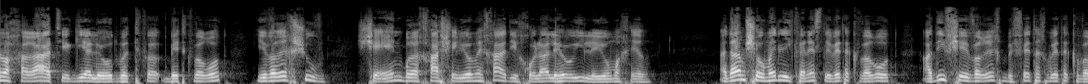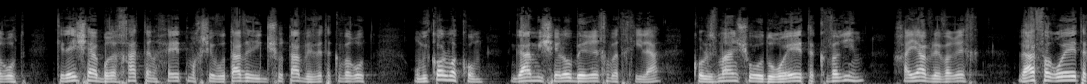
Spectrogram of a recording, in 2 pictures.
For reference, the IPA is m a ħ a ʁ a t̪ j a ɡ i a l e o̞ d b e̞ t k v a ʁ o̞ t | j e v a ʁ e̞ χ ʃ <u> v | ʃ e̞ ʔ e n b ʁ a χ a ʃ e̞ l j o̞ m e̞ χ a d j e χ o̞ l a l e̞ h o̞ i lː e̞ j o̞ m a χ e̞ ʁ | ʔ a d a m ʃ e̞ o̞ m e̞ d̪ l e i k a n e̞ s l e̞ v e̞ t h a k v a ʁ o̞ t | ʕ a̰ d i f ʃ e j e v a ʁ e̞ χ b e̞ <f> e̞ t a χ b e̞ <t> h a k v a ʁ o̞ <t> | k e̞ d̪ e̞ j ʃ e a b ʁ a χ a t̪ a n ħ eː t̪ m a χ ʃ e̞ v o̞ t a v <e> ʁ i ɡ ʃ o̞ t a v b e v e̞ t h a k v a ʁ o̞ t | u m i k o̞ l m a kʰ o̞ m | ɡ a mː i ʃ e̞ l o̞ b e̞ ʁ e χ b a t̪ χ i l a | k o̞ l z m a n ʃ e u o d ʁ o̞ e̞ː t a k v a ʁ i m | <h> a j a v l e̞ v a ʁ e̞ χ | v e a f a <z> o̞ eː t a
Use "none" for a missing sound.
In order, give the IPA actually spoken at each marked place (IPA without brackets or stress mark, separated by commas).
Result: u, f, t, t, e, χ, ʁ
